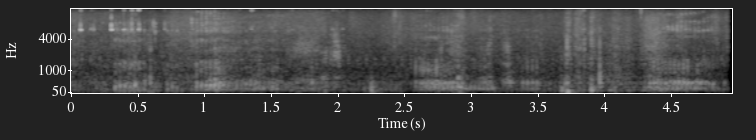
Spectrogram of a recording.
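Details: An adult Ragdoll cat purring up close, pulsing rumbles rising and falling with breathing, broken by brief rustling clicks.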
